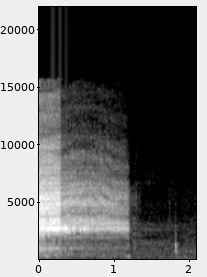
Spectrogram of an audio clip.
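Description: A person's long hushing "shhhh", strong at first, then thinning and trailing away after about a second.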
